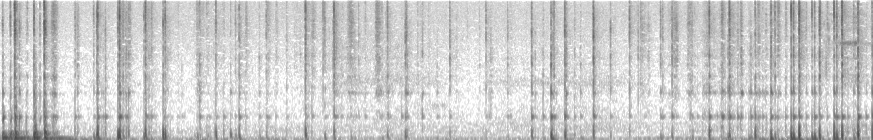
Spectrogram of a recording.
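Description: Fingertips tap and rub a long, hollow brown cardboard tube held in both hands. Irregular, dull, low thumps with a hollow resonance come in quick clusters, with softer brushing between them. A faint steady mid tone hums underneath throughout.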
